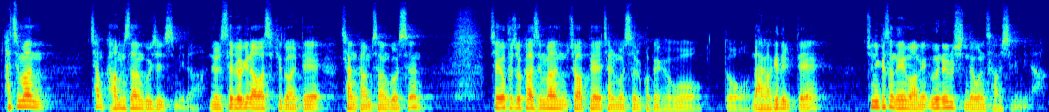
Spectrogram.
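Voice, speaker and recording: Middle-aged guy pastor preaching fast, earnest, lots of rhetorical questions. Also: medium pitch, a little mellow. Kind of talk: sermon.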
